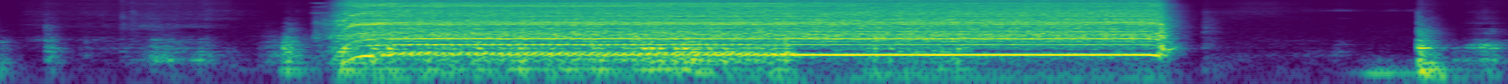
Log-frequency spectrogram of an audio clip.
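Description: Cordless drill running steadily for about four seconds, spinning a bicycle dynamo's shaft; it starts about a second and a half in and stops suddenly. Faint handling clicks come before and after.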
